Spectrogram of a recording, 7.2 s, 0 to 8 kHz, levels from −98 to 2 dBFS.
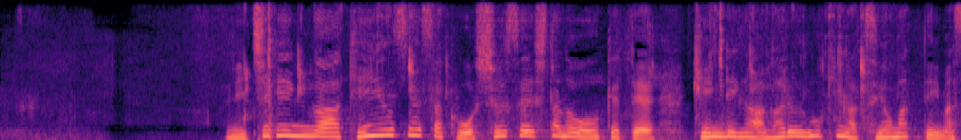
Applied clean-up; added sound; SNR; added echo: neural mask model Resemble Enhance denoiser.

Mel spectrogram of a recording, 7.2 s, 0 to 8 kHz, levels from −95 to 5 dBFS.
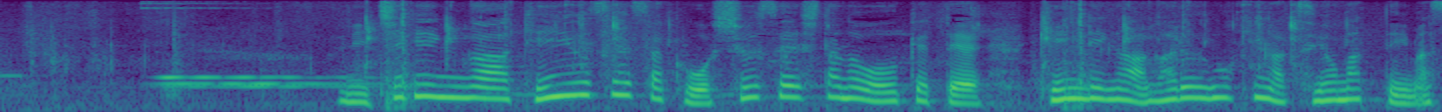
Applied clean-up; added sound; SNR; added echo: none; Keys jangling; 18 dB; none.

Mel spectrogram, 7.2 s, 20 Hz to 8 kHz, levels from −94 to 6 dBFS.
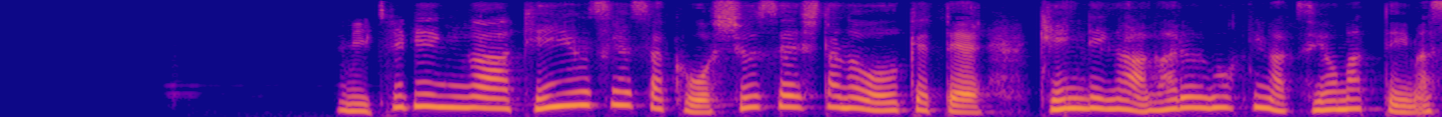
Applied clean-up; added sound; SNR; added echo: neural mask model DeepFilterNet 3.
